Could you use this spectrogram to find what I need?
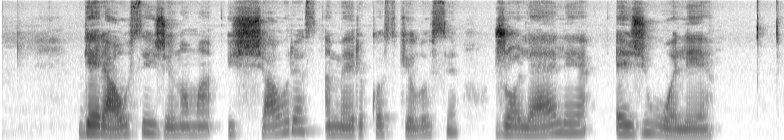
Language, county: Lithuanian, Vilnius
